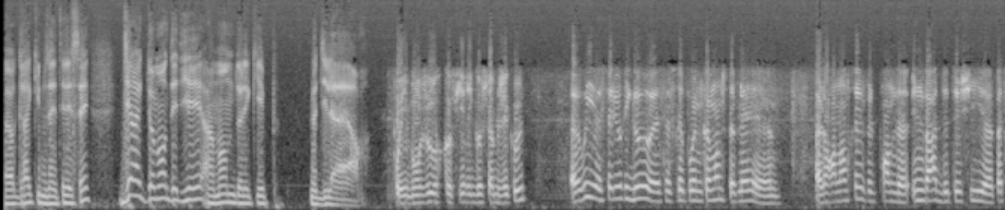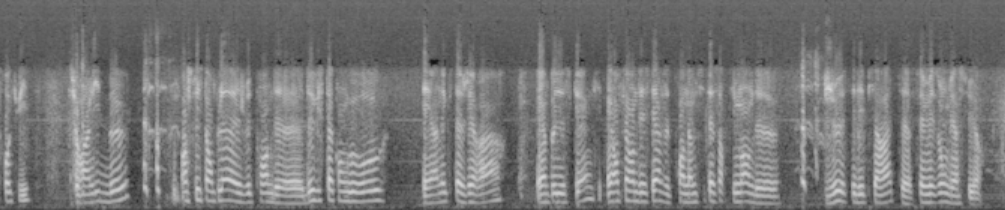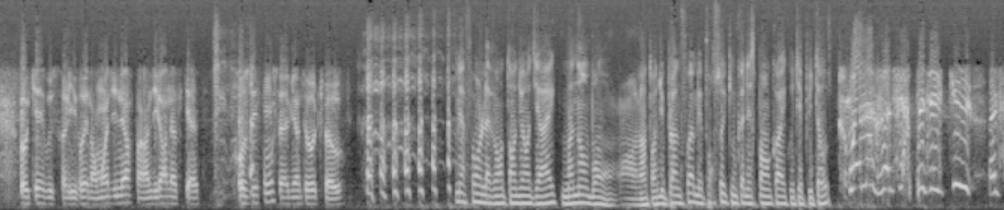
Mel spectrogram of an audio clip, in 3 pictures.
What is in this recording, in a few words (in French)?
repondeur gamin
